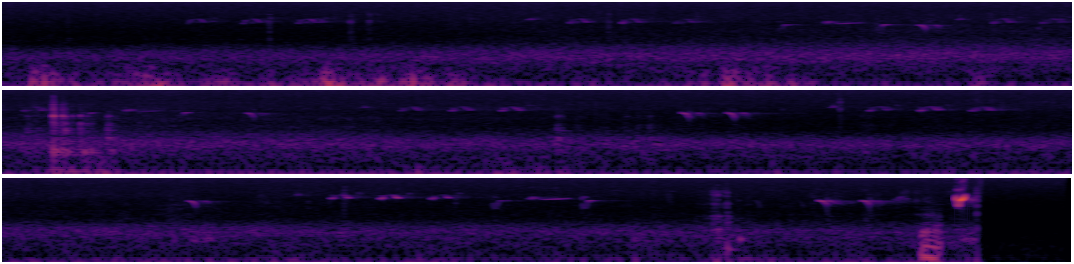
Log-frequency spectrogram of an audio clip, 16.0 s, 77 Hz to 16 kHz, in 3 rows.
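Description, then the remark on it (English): A female bird gives repeated short calls while a male sings, their high chirping phrases recurring in quick clusters over a steady low rumble of background noise. “Now, perched near 387, that's her calling, and him singing, and I'm pointed at the female.”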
